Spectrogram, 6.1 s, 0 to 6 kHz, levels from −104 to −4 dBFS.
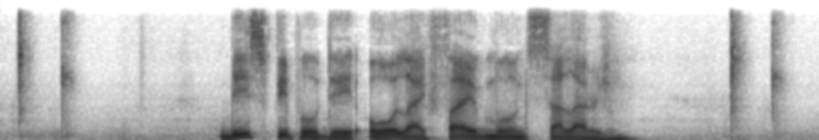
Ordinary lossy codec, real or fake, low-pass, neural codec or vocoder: none; fake; 5.4 kHz; codec, 16 kHz, 1.1 kbps, Voila-Tokenizer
